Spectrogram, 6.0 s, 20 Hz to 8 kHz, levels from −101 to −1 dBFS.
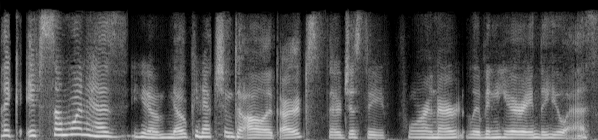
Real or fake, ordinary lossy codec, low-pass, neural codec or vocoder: fake; AAC, 48 kbps; 7.2 kHz; codec, 16 kHz, 1 kbps, X-Codec, HuBERT features, trained on general audio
